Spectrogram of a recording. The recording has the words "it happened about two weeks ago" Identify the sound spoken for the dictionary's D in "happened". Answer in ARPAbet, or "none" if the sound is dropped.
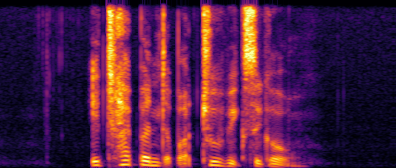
D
